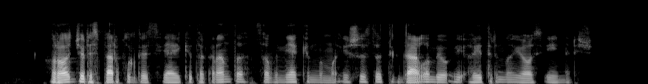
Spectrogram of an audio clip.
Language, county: Lithuanian, Telšiai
